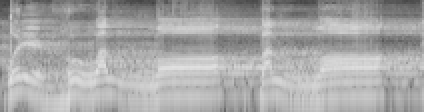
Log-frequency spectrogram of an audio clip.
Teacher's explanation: اللہ کے نام سے پہلے زبر تھا تو اللہ کے نام کو اب پر کرنا ہے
